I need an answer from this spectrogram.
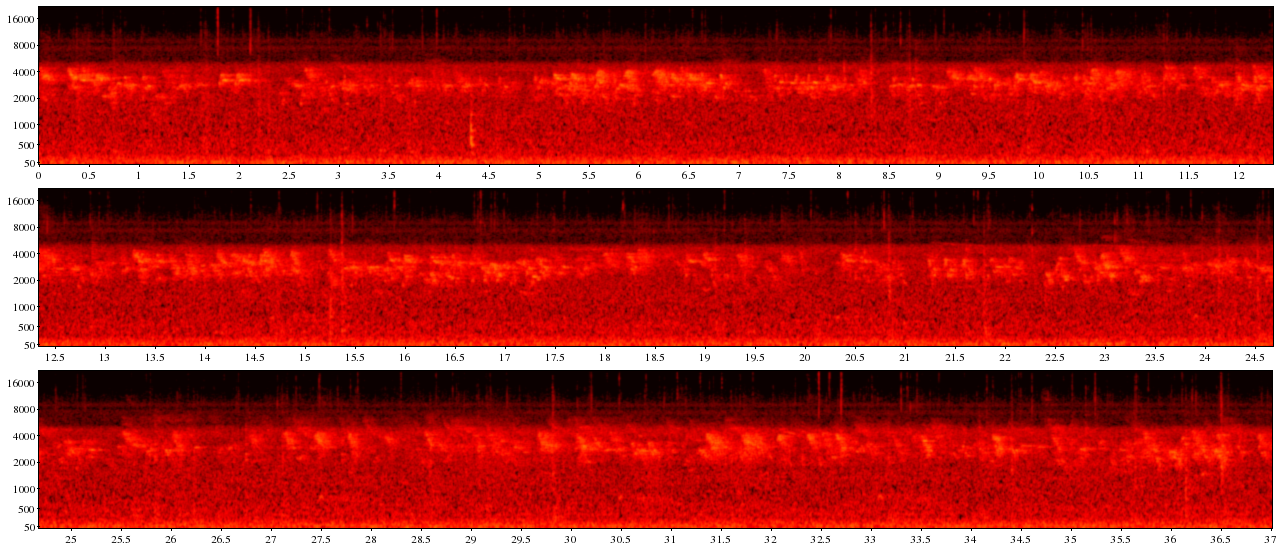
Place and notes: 成功橋, 埔里鎮成功里, Puli Township - Under the banyan tree
Under the banyan tree, Birds call, Rain drops, Traffic Sound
